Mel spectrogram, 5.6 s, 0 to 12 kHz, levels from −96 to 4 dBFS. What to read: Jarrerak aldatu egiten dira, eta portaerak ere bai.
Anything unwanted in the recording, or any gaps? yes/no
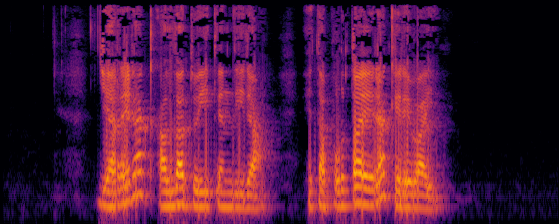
no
